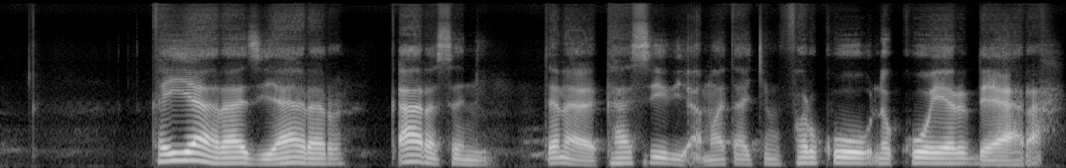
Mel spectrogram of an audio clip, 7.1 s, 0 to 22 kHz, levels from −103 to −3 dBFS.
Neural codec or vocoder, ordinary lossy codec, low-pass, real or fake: autoencoder, 48 kHz, 32 numbers a frame, DAC-VAE, trained on Japanese speech; none; none; fake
